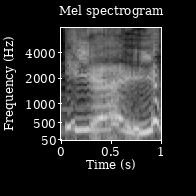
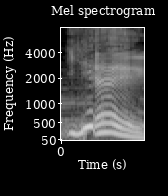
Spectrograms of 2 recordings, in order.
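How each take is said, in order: First: It is said brightly, with lots of enthusiasm. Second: It is said flatly, with little enthusiasm. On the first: "Let me try that again" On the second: "I meant to sound more enthusiastic there"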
